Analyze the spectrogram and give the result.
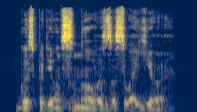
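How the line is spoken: Irritated, forced out. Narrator (Russian): Вытолкнул он раздраженно

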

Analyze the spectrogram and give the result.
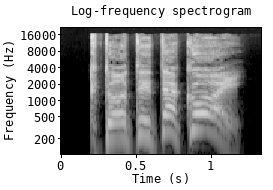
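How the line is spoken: Forced confident shout. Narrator (Russian): прокричал он, стараясь, чтобы голос звучал уверенно

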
